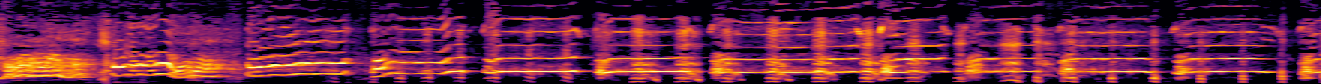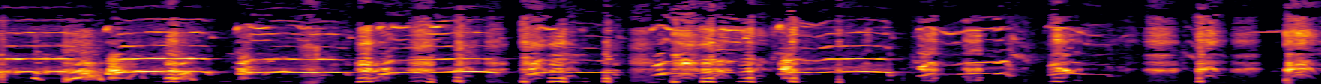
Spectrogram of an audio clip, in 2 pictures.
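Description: A dog crying out over and over in loud, high-pitched yelps, about two a second, each held at nearly the same pitch. The first cries glide up and down; they thin out and stop near the end.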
